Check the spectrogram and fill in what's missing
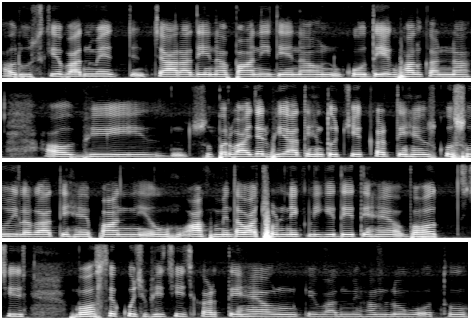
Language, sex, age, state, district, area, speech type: Hindi, female, 30-45, Uttar Pradesh, Pratapgarh, rural, spontaneous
